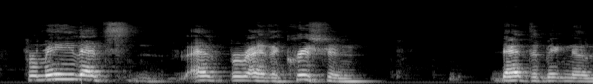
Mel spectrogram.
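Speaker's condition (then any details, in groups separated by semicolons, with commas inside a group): Cerebral palsy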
